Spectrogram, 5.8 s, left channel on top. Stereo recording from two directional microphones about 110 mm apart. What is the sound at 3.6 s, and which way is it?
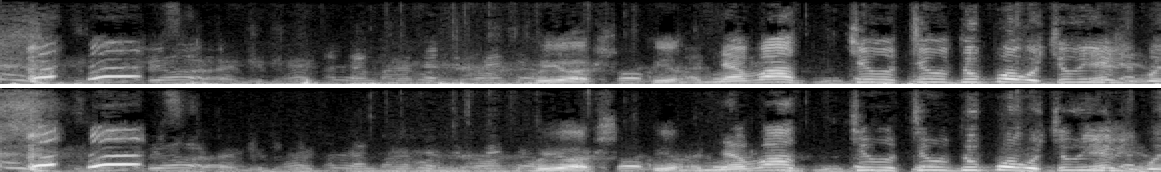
Speech, 40° left (ahead or behind).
